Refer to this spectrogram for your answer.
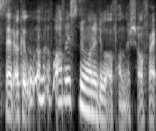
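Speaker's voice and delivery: hushed, secretive whisper. Telling listeners about a holiday mishap, whispering. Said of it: "I don't know why I'm whispering like it's a secret".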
